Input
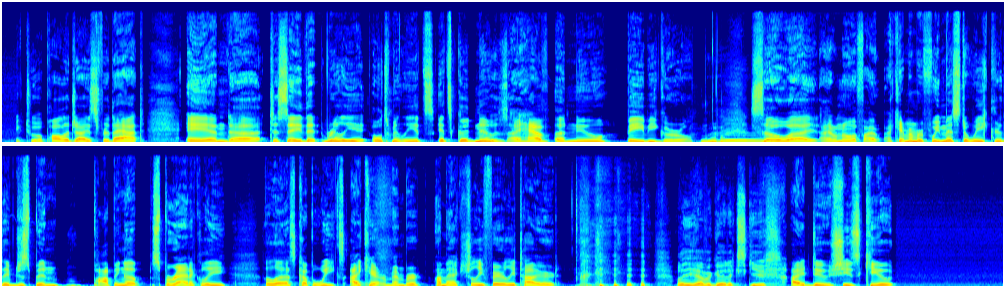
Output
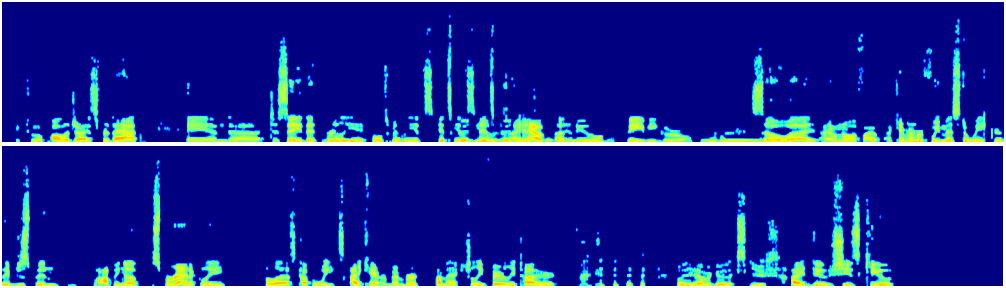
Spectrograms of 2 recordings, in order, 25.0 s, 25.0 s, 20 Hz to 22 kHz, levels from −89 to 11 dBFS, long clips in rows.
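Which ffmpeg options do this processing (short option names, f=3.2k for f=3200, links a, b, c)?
-filter_complex "[0:a]asettb=1/sr,asplit=3[a][b][c];[a]atrim=end=1.644[d];[b]atrim=start=1.64:end=3.49,asetpts=PTS-STARTPTS,afade=t=in:d=0.004:c=qsin,afade=t=out:st=1.846:d=0.004:c=qsin,acompressor=threshold=-25dB:ratio=12:attack=3.2:release=140:knee=1:detection=peak[e];[c]atrim=start=3.486[f];[d][e]acrossfade=d=0.004:c1=hsin:c2=qsin[g];[g][f]acrossfade=d=0.004:c1=qsin:c2=hsin,asplit=2[h][i];[i]afade=t=in:st=5.12:d=0.01,afade=t=out:st=6.05:d=0.01,aecho=0:1:530|1060|1590|2120:0.794328|0.238298|0.0714895|0.0214469[j];[h][j]amix=inputs=2:normalize=0,equalizer=f=130:t=o:w=2.5:g=-14.5,afftfilt=real='re*gte(hypot(re,im),0.0178)':imag='im*gte(hypot(re,im),0.0178)':win_size=1024:overlap=0.75,lowshelf=f=68:g=7.5,volume=3.5dB"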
